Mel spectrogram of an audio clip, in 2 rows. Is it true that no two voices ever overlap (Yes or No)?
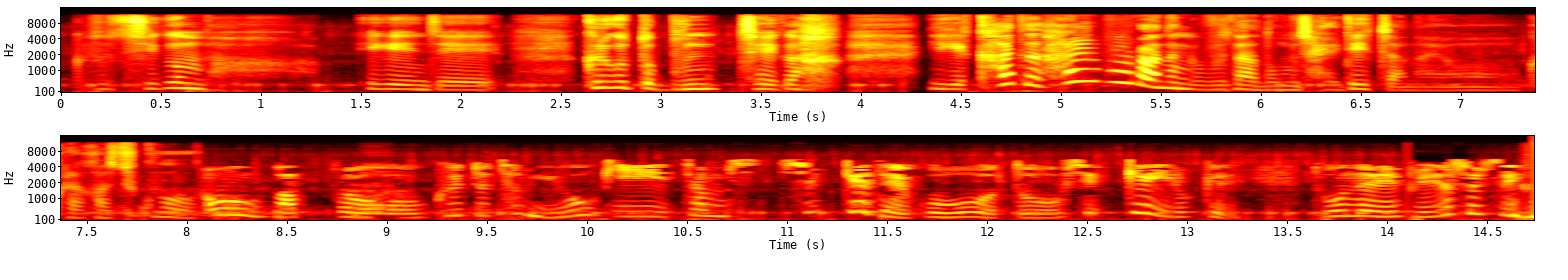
Yes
